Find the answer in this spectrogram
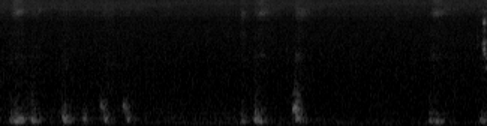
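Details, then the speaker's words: Hard snoring heard in the background of a room recording: snoring. "si vous l'entendez mais ça ronfle dur"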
